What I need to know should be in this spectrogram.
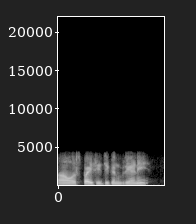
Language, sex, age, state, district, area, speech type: Tamil, male, 45-60, Tamil Nadu, Ariyalur, rural, conversation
